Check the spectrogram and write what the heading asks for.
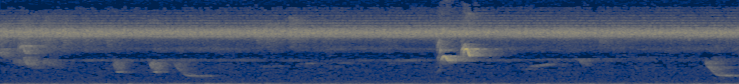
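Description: A lesser green leafbird (cucak ijo mini) calling: several short whistled notes that slide down in pitch, and a louder, sharper call about four and a half seconds in. A steady high-pitched insect drone runs underneath.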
